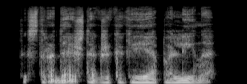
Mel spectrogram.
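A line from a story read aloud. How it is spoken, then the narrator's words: Whispering. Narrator (Russian): продолжал шептать Лазар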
